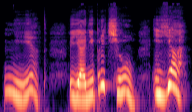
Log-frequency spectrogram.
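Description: Woman putting on a shrill, panicked schemer. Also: lively intonation, normal speed, warm tone. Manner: shrill, pleading, high-strung. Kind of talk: audiobook character voice.

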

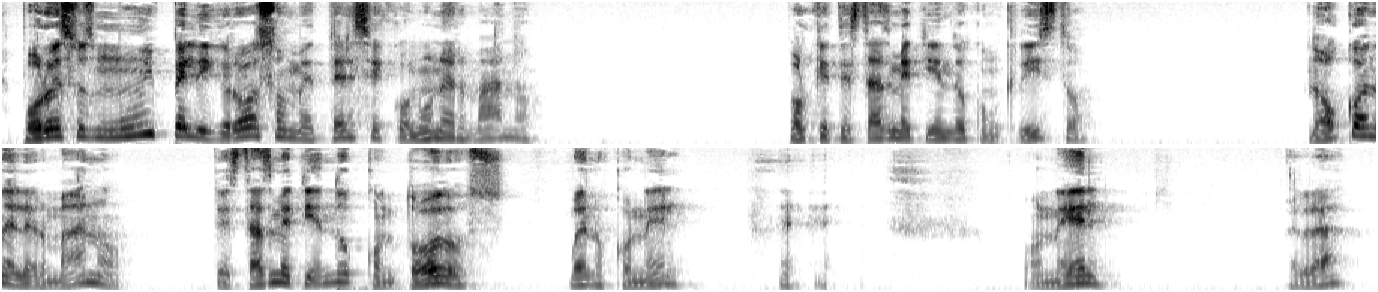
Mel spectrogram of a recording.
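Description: A man's voice: mid-range voice, slightly rough. A man preaching a sermon as pastor, with emphatic rises and drops, asking the congregation questions.

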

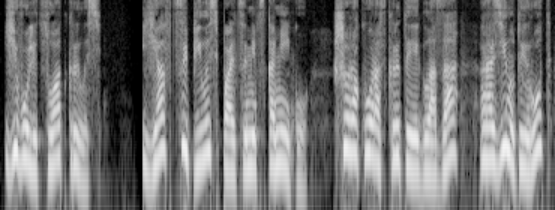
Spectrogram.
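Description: A woman narrating an audiobook in the first person, wry and expressive. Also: a little high, moderate pace, no echo, clean studio sound.

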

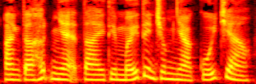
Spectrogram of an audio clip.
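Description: A woman reading a first-person story in steady, unhurried narration. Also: lowish voice.

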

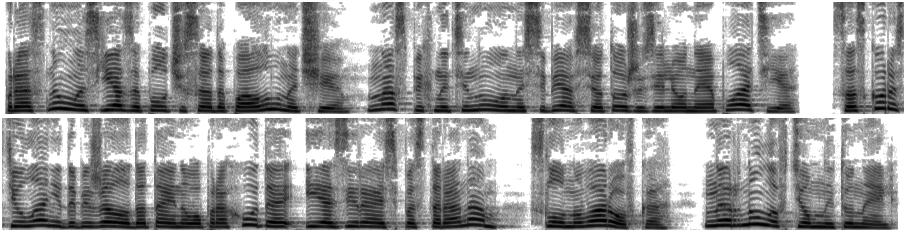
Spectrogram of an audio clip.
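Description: A woman reading a first-person fantasy audiobook aloud, expressive and voicing the characters as she goes. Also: high-pitched, normal speed, few pauses. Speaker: audiobook narrator.

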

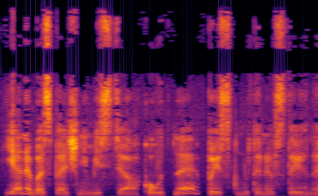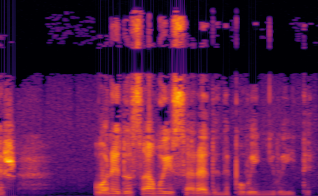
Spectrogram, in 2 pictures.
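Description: A man voicing a gruff, mocking older forester who looks down on city folk. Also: lowish voice, very animated, normal speed, a bit bright, dry recording, full character voice. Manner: grumbling, scornful, folksy.

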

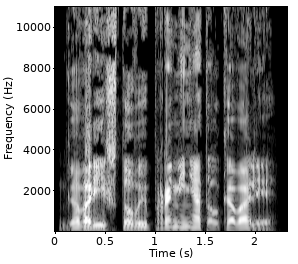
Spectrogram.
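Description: A man's voice: low-pitched, normal speed, no room sound, studio quality, lightly acted. A man voicing a stern, jealous, hot-tempered prince who barks commands in an audiobook. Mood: angry. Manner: commanding, harsh.

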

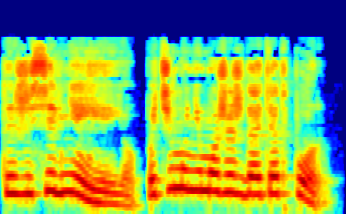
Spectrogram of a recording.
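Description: A woman voicing a young heroine who pleads and shouts in anger and despair for an audiobook. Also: mid-range voice, animated, a little fast, close to an everyday voice. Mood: furious.

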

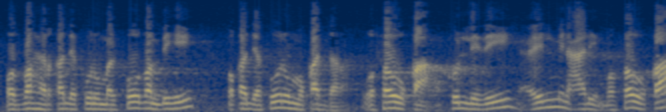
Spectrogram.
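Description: A man teaching Arabic grammar, reading examples aloud and parsing each word in a steady, methodical way. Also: mid-range voice. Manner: methodical, quotes verse examples then parses each word. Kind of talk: explaining a grammar text line by line. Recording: dull lo-fi audio with long hall reverb.

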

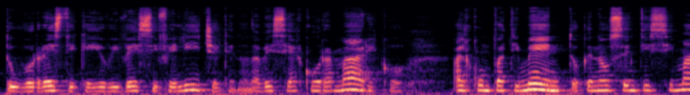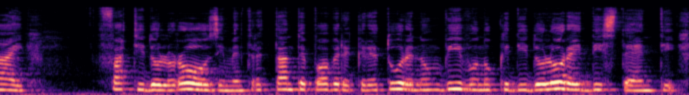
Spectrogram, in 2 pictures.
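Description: A woman voicing a frail, gentle, fevered young girl in an audiobook reading, soft and earnest. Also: mid-range voice, steady tone, fairly quick, close to an everyday voice.

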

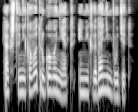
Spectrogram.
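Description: A woman voicing a calm, teasing man who soothes his partner in a gentle, soothing way. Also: medium pitch, brisk, no echo, studio quality, lightly acted.

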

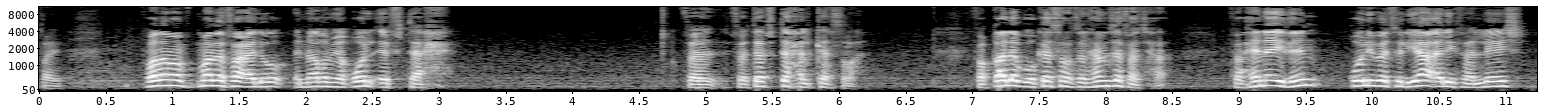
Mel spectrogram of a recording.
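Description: A man teaching a classroom grammar lesson, often asking his students questions to check they follow, and drawing out words slowly to spell out their forms. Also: high voice, a bit bright. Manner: checks understanding with frequent questions.

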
